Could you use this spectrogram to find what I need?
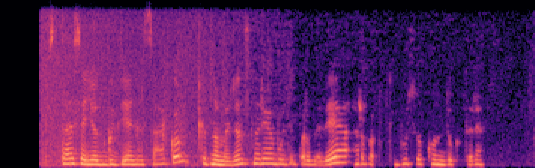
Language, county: Lithuanian, Utena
